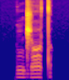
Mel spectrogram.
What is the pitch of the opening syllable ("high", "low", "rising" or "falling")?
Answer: high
